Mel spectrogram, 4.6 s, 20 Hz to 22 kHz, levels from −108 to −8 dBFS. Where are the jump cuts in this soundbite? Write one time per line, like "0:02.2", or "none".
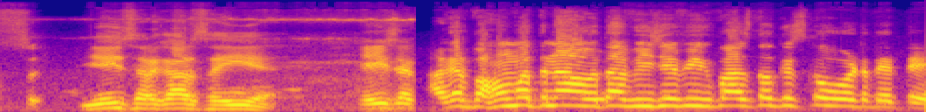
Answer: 0:02.1

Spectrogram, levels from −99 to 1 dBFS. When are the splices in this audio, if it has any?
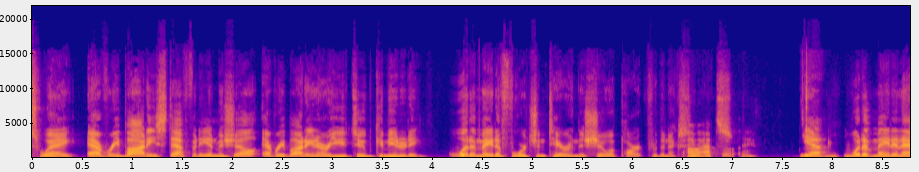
0:04.0

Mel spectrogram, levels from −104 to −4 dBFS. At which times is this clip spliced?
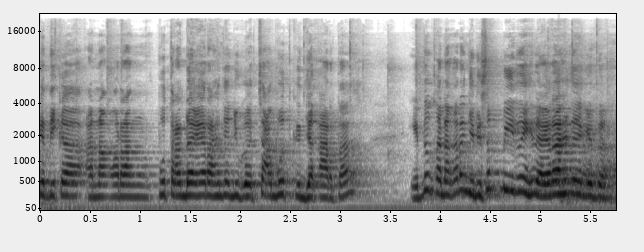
none

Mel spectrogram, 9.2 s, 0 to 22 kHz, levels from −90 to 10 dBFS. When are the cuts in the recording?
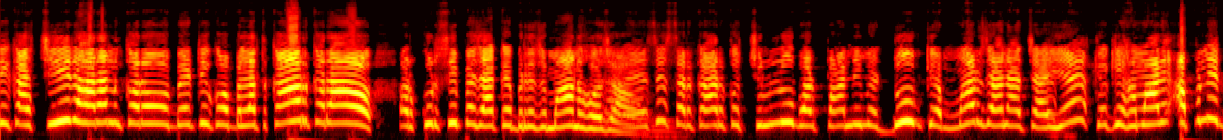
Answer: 0:04.9
0:08.2

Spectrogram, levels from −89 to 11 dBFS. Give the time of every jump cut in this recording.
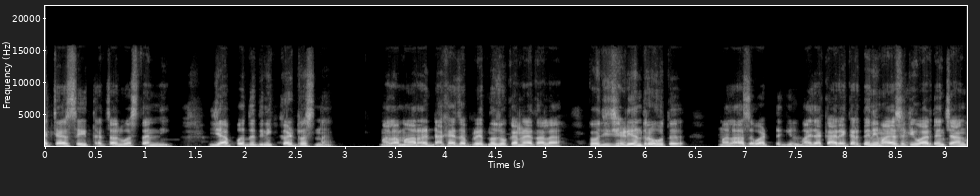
none

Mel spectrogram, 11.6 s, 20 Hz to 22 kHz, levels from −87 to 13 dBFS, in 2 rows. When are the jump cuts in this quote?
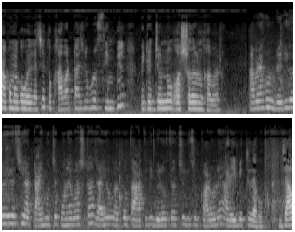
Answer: none

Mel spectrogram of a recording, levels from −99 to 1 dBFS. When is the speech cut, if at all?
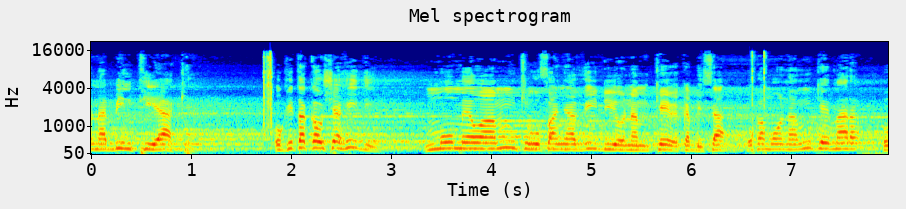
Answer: none

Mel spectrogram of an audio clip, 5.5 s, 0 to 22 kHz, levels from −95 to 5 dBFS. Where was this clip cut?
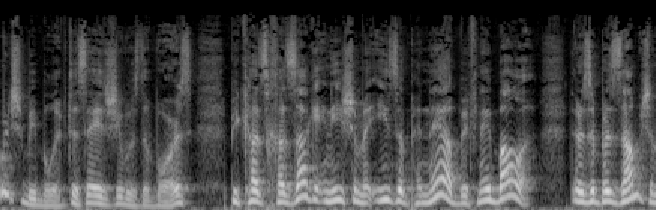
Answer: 0:01.6

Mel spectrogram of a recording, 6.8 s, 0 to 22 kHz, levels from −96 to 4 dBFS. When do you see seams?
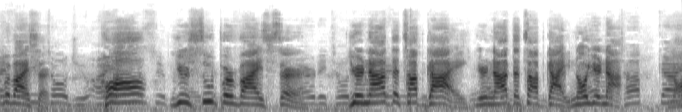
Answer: none

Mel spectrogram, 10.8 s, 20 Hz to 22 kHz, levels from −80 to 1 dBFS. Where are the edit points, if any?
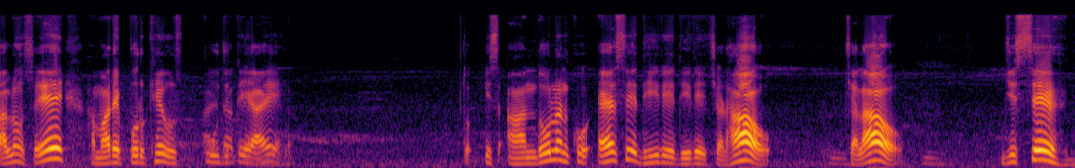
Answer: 0:02.9

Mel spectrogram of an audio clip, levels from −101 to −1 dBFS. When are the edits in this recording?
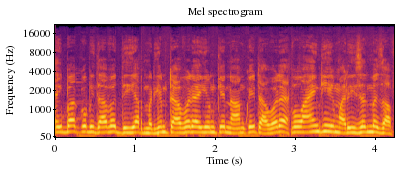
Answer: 0:01.1
0:02.9

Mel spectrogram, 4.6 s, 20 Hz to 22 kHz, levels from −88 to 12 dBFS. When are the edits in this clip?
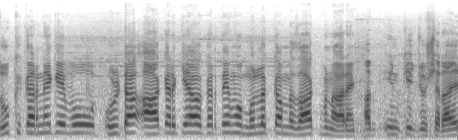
0:01.0
0:03.6

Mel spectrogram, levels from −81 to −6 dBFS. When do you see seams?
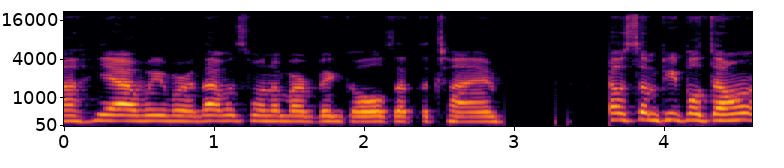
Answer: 0:03.6

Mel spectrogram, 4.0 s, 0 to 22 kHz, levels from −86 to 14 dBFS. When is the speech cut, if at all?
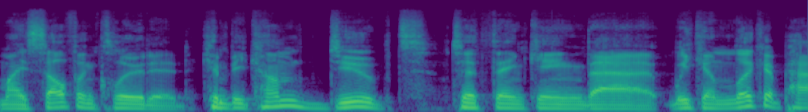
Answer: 0:00.9

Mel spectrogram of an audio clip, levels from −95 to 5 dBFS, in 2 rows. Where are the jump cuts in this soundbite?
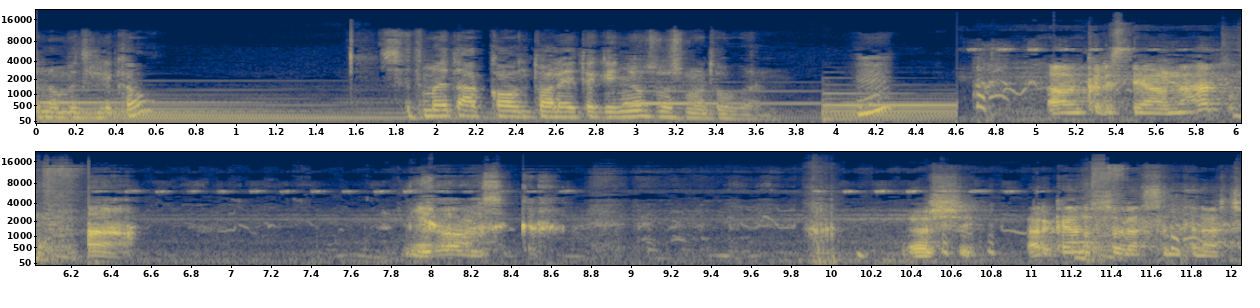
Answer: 0:04.6
0:06.3

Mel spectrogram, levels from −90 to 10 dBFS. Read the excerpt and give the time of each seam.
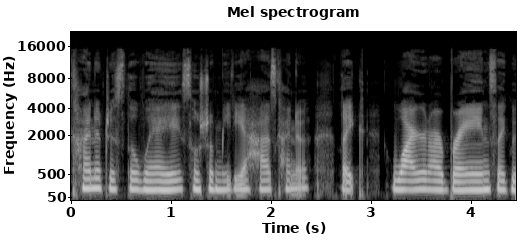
0:03.0

